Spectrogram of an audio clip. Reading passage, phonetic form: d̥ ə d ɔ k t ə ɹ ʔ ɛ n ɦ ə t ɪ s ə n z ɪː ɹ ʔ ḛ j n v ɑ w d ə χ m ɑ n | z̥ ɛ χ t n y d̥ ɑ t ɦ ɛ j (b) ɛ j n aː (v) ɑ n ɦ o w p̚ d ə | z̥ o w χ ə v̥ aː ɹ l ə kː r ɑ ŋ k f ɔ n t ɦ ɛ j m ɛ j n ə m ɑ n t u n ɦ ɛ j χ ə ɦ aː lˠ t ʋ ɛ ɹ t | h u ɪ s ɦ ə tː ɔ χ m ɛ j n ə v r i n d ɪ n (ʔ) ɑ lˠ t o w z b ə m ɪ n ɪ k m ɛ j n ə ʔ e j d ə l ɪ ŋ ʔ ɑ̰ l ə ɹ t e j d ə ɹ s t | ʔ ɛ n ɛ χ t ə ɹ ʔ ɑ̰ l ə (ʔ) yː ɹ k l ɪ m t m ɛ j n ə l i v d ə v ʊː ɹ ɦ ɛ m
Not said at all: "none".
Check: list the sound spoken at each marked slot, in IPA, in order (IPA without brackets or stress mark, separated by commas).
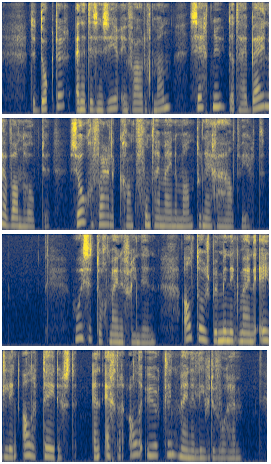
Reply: b, ʋ, ʔ, ʔ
